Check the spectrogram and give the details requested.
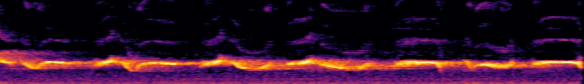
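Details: Continuous high, sweet twittering of a Javan white-eye, used as a lure for a male bird that has gone quiet; the warbling flows without pause, dipping and rising in short slurs over a clean background.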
